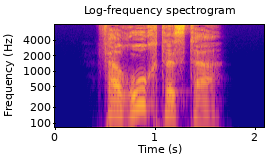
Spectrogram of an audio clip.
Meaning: inflection of verrucht: 1. strong/mixed nominative masculine singular superlative degree 2. strong genitive/dative feminine singular superlative degree 3. strong genitive plural superlative degree
- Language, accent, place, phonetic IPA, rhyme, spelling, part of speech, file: German, Germany, Berlin, [fɛɐ̯ˈʁuːxtəstɐ], -uːxtəstɐ, verruchtester, adjective, De-verruchtester.ogg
